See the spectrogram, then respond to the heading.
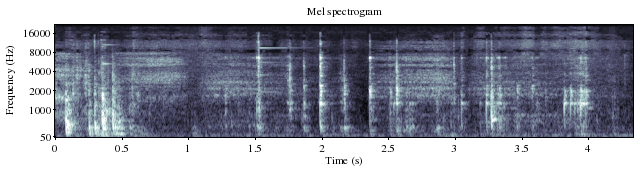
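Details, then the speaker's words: Windolph chain tread tractor bevel drive gear bearing spun by hand after removal: uneven scratchy clicks and gritty rattle slowing as it coasts, with noticeable play; rough bearing. "yeah you can hear that I don't know if you can hear it but the bearing is rough it's got a fair amount to play in it"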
